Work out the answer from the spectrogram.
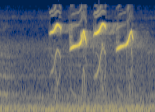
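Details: Cinereous tit, locally called gelatik batu, singing actively as a lure for training birds: four quick high whistled notes, each sliding sharply up then down, in under a second over a faint low hum.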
